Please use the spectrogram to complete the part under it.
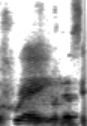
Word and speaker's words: Creagh: Spell your last name for everyone, because they might think Creagh, which I'm glad I called and spoke with you ahead so I knew how to pronounce it, but it's spelled C-R-E-A-G-H. – It so is, yeah, Creagh. It's actually pronounced Creagh.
